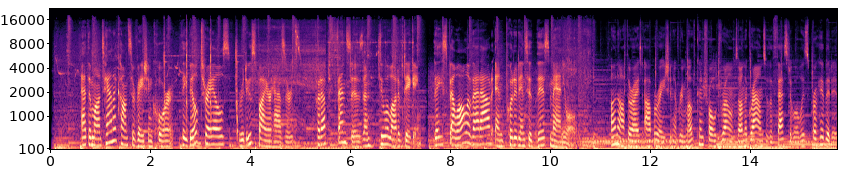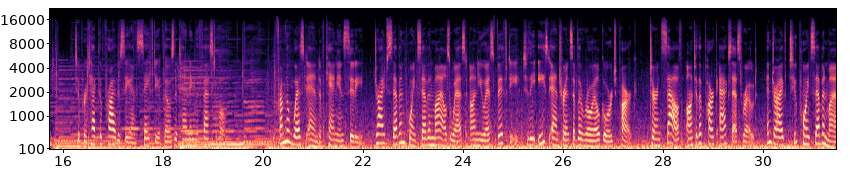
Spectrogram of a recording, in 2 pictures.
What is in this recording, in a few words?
Explainer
